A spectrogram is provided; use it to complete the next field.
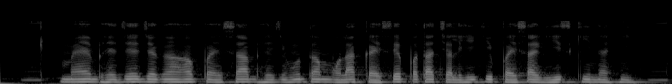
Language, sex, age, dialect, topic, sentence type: Chhattisgarhi, male, 25-30, Eastern, banking, question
